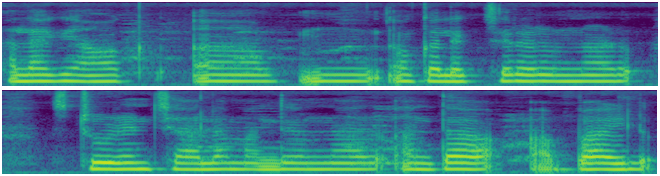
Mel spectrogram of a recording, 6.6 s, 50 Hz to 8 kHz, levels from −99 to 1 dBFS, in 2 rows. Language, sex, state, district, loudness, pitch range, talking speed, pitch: Telugu, female, Andhra Pradesh, Sri Satya Sai, -15 LUFS, 220-225 Hz, 130 wpm, 220 Hz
